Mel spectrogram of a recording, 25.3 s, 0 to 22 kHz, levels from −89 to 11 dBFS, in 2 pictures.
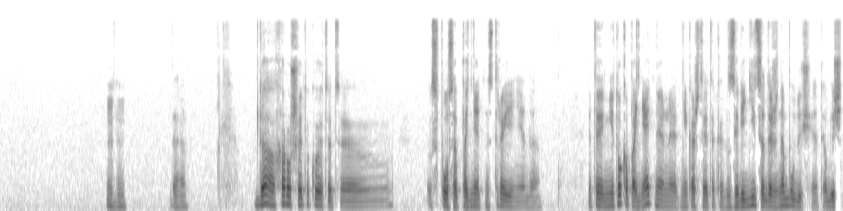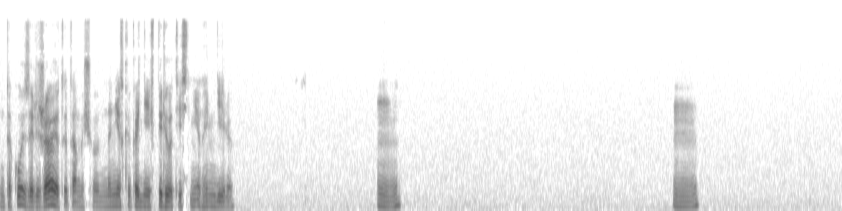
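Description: From 18.63 to 22.63 s the speech abruptly degrades, with codec artefacts rising and no gap, then snaps back. This is an adaptive stream at a lower bitrate. The connection slowed, and the player switched to a much leaner Opus encode, roughly a quarter of the rate.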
